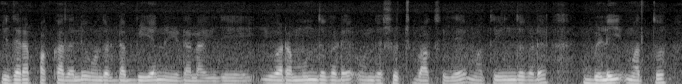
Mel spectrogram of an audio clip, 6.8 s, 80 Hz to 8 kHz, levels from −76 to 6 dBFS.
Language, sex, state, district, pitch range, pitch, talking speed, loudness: Kannada, male, Karnataka, Koppal, 110-120 Hz, 115 Hz, 125 wpm, -16 LUFS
